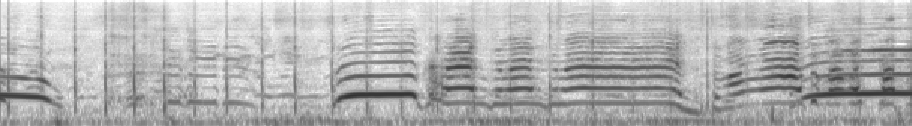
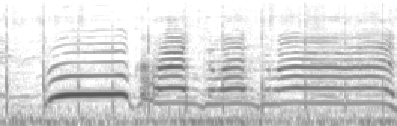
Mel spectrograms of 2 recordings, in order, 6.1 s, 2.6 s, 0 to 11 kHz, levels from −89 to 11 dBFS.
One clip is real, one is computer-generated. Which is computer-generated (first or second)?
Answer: first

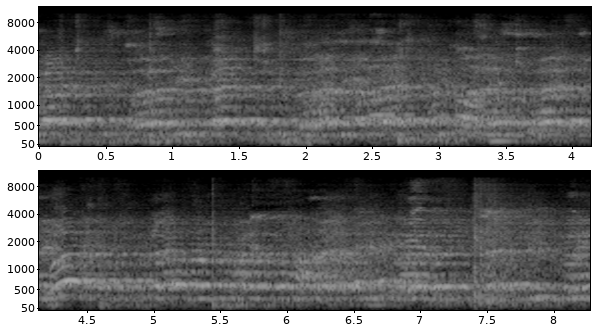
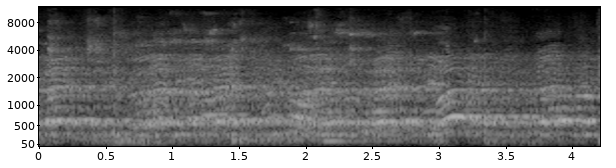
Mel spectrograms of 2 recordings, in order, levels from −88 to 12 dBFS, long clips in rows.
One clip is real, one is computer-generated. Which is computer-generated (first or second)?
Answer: first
